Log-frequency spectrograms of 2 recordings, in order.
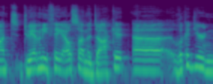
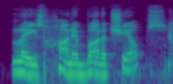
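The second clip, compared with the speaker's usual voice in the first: heavy, put-on New Orleans accent; 2 semitones lower than usual. Repeating a line on request for a listener: New Orleans accent. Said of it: "saying the name of his chips in a New Orleans accent".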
